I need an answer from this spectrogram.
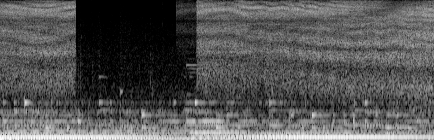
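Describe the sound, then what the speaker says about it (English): A spray can hisses continuously in Teardown, a loud broadband spray lasting a few seconds then cutting off, over sustained background game music and hum. "So let's spray can that too"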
